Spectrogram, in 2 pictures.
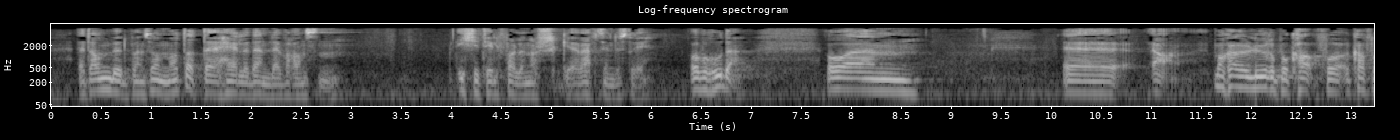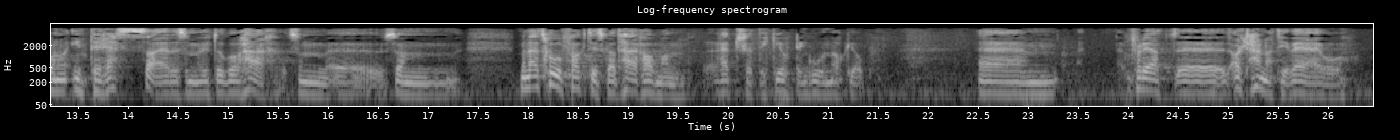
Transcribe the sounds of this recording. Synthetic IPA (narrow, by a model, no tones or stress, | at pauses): ɛt̪ɑnbʉd̪̚pʰɔɛnsɔnːmoːt̪əɑt̪̚d̪ɛheːləd̪ɛnlɛʋəɾɑnsn | ɪçːəɪt̪ʰɪlfɛlːənɔʂkʋæft̪sɪnd̪ʉst̪ɾḭː | oːʋəɾhuːd̪ə̰ | ɔ | jɑ̰ː | mɑnkʰɑnjʊlʉːɾəpʰɔkʰɑːfɔɾkʰɑːfɔɾɳuːnɪnt̪əɾɛsɑæɾd̪ɛsɔmʉːt̪əɔɡoːɾɦæːɾsɔm | sɔm | mɛnjɛɪt̪ʰɾuːɾfɑkt̪ɪskɑt̪hæːɾhɑɾmɑnɾɛt̪ːɔ̥slɛt̪ːɪkːəjʊʈːɛɪnɡuːnɔkːjɔbː | fɔɖiːɑt̪ɑlt̪ʰæɳɑt̪ʰiːʋəæɾjʊ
